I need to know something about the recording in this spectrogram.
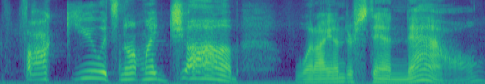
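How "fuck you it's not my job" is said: much higher, slow frustrated outburst; hammed-up exasperated comeback; mock angry retort. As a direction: snap back like a fed-up partner. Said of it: "I'm like".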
